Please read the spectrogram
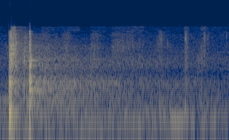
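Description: A claw hammer smacking a whole orange on a hard floor: two sharp knocks a fraction of a second apart, the first the louder.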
